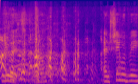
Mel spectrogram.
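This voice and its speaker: A woman with a Manchester accent speaks with lively intonation. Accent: northern English (Manchester). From England, Manchester area, Irish family. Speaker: author and storyteller. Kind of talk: casual storytelling at author event. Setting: hotel salon talk with audience. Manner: animated, acts out family voices.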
